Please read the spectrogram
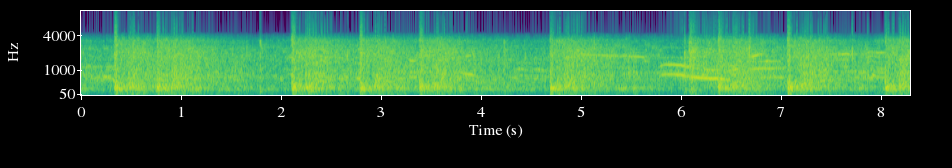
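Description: Aerial fireworks shells bursting, about eight sharp bangs spaced roughly a second apart, over steady crowd voices.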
